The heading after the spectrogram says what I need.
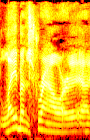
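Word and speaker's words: Lebensraum: the slavs for uh was it laban's flower that's the proper pronunciation living space and so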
